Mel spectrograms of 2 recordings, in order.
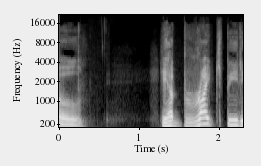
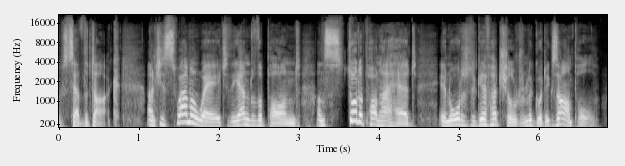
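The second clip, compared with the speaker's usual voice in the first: usual speaking voice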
